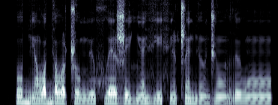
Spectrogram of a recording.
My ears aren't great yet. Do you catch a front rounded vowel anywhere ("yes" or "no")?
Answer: yes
